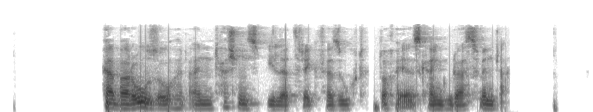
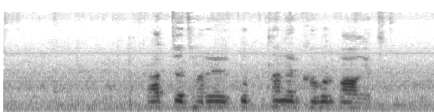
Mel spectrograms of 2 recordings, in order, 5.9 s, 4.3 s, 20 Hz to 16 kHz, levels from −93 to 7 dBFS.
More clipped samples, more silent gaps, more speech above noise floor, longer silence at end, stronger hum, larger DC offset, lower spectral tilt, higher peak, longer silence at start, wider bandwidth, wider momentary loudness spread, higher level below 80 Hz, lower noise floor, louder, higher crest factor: neither; first, 5.18-5.52 s vs none; first, over 65 dB vs 23 dB; first, 0.35 s vs 0.05 s; neither; neither; second, -4.5 dB/octave vs -8 dB/octave; about the same, -6 dBFS vs -8 dBFS; first, 1.05 s vs 0.4 s; second, 8 kHz vs 11.5 kHz; second, 11 LU vs 24 LU; about the same, -54 dBFS vs -58 dBFS; first, under -90 dBFS vs -46 dBFS; about the same, -26 LUFS vs -24 LUFS; about the same, 22 dB vs 18 dB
